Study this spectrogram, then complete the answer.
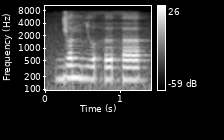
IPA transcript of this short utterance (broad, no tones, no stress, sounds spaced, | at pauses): ɟ ʌ nʲ ʎ ɤ h ə h ɐ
